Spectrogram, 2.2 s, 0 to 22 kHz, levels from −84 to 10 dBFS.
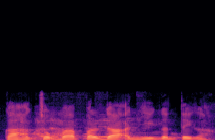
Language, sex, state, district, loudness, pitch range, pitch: Wancho, female, Arunachal Pradesh, Longding, -16 LUFS, 185-210 Hz, 195 Hz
